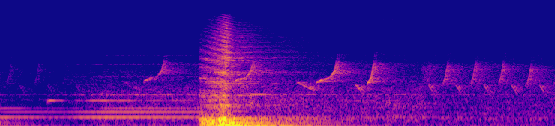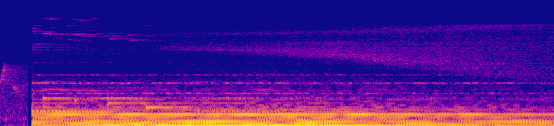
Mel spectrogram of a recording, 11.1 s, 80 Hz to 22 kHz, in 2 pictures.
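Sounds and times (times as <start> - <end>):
quick rising bird-like chirps: 1.4 - 5.8
deep impact hit: 2.0 - 3.6.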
